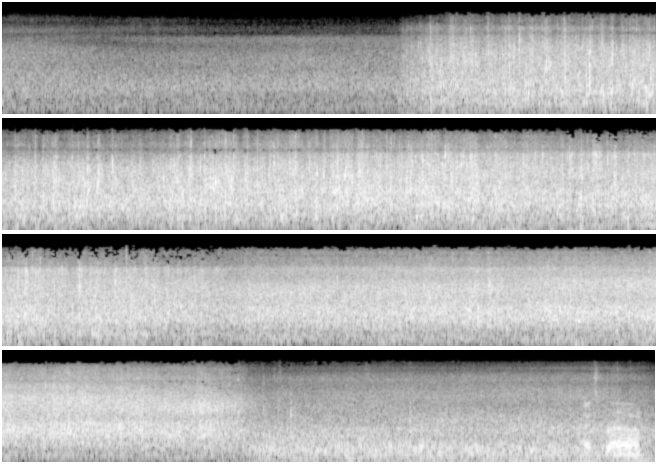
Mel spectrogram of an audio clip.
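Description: Fast river water, running high with runoff, rushing over rocks in a steady, even rush. The rush comes in suddenly and much louder about five seconds in, after a quieter stretch of faint ambience. Near the end it gives way to a lower, heavier noise.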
